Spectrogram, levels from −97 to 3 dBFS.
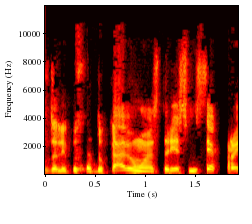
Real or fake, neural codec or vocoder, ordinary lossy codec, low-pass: real; none; MP3, 48 kbps; 10.8 kHz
